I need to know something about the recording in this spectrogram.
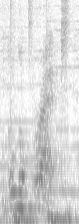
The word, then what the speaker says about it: labret: Some piercers will put in a labret, or labre, however you want to pronounce it, stud, which is just a flat-backed stud.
